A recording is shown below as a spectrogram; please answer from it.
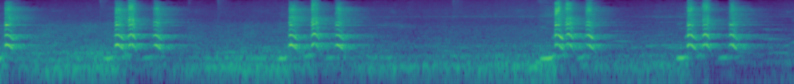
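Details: At Schmutzer Primate Center, an adult mated siamang pair sings its territory-advertising duet: loud triple barks, each ending in a descending glide, repeated in bursts about every two seconds with quieter gaps between.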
